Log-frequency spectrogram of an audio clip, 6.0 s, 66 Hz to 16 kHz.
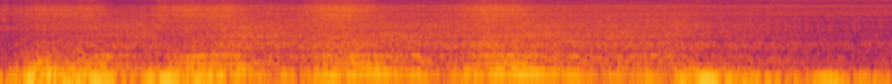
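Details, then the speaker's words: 1980 MGB with twin SU carburettors, engine cold, just after airflow balancing. A quick throttle blip revs up cleanly and settles to a steady idle without stumbling or popping. "So obviously because the engine's cold, it's not going to sound 100% now, but that should still be a hell of a lot better. Okay, so let's just give the throttle a blip."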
